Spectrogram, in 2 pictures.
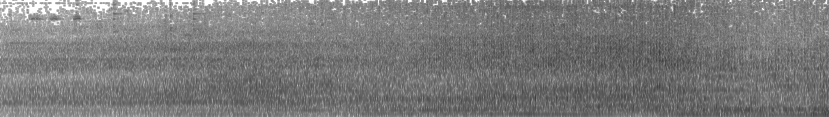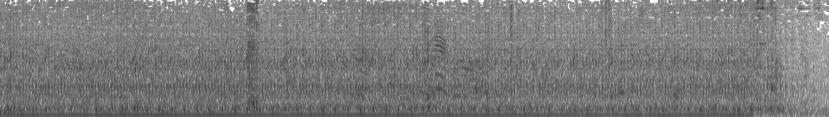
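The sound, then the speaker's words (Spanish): A car drives along a road and stops in the garden of a house. A steady low engine drone holds throughout and cuts off abruptly at the very end. “A la mañana siguiente, un coche circula por la carretera. Llega a la casa de Santi y se detiene en el jardín.”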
